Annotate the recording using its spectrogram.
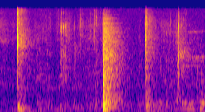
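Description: Four sharp clicks and taps over a quiet background, the loudest about a second in, as a rubber brayer is picked up and set against the paper over the gelli plate.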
